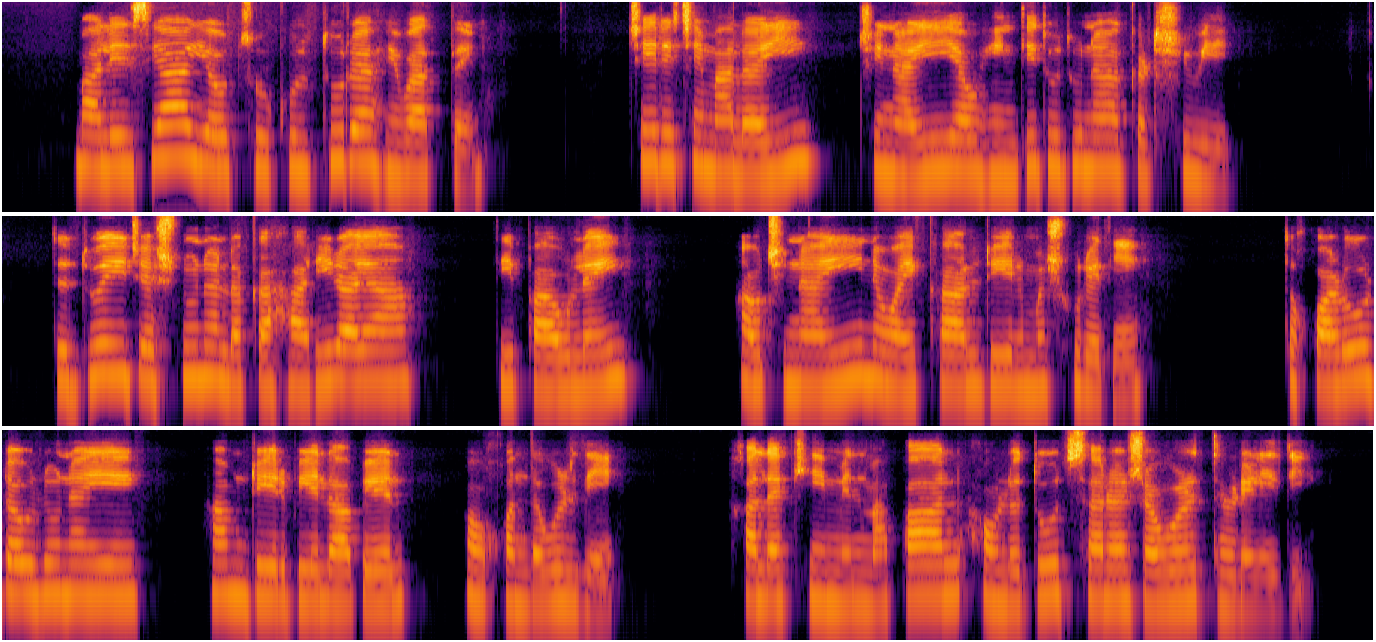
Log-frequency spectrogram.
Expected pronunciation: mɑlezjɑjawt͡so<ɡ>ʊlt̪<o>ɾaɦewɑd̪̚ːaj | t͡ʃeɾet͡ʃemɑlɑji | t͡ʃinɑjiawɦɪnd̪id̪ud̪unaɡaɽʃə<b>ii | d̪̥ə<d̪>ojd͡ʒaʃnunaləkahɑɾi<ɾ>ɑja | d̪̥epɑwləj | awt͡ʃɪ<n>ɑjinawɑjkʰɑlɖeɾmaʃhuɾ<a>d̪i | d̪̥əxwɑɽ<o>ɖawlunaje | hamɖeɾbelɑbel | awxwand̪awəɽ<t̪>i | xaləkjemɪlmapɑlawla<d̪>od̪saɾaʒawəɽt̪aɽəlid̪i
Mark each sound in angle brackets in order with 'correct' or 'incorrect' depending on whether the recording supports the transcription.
incorrect: k, incorrect: u, incorrect: w, correct, correct, correct, correct, correct, incorrect: d̪, correct

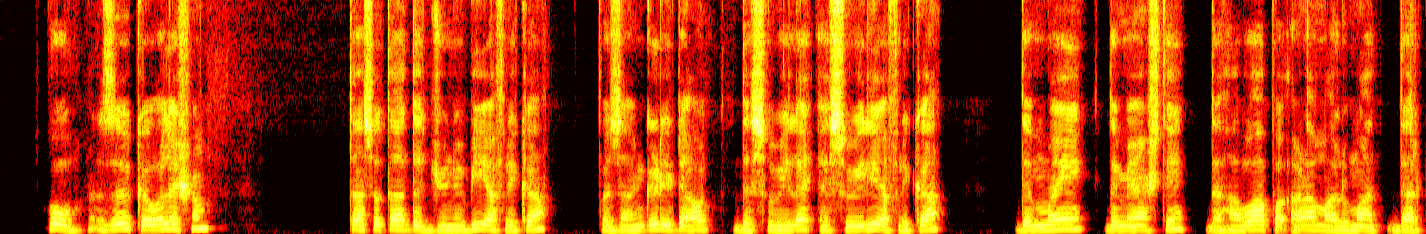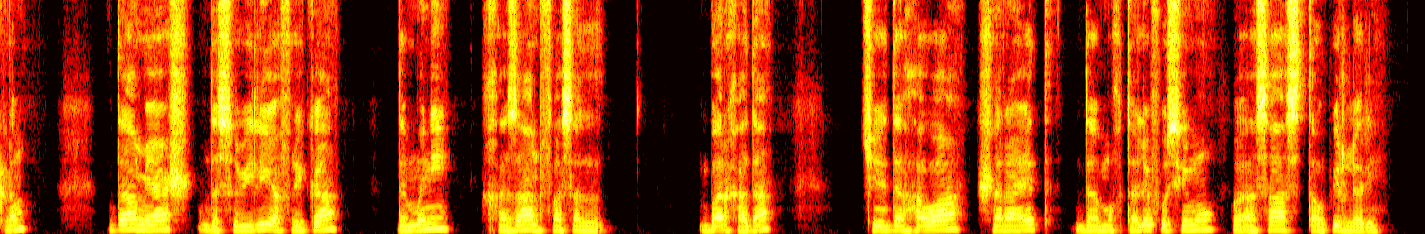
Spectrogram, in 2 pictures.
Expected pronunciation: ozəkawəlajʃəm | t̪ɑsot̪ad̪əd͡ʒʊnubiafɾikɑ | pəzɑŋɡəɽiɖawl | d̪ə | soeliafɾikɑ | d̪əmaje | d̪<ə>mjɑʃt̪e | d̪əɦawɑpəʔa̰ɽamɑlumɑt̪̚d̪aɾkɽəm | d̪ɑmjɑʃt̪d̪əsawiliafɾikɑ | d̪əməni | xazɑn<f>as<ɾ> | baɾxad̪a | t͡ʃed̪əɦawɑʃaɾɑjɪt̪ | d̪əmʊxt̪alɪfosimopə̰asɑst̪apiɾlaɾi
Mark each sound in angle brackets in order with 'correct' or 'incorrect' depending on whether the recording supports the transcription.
correct, correct, incorrect: l

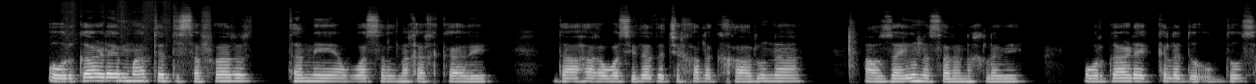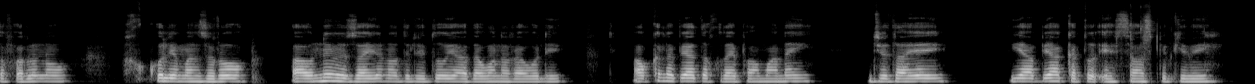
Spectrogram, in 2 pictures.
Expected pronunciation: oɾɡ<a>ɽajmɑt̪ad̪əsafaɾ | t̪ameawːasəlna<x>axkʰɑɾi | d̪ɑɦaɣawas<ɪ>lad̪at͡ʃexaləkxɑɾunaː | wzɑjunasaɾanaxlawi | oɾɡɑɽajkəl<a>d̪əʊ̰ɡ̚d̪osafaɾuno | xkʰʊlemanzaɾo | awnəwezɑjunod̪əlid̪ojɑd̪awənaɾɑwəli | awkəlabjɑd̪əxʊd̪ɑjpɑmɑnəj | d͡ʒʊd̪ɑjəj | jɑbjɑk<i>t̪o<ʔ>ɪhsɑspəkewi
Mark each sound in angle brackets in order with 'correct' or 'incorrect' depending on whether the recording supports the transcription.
incorrect: ɑ, correct, incorrect: i, correct, incorrect: a, correct

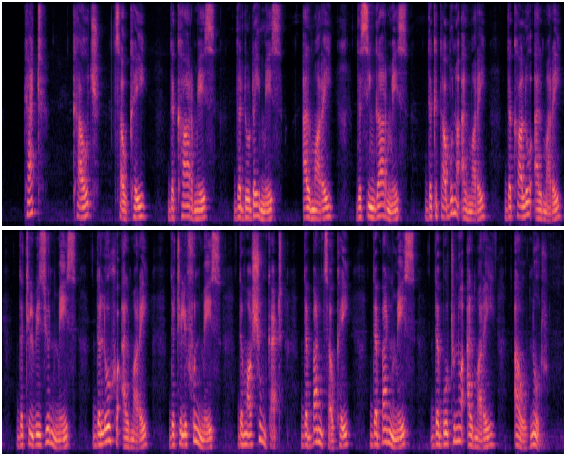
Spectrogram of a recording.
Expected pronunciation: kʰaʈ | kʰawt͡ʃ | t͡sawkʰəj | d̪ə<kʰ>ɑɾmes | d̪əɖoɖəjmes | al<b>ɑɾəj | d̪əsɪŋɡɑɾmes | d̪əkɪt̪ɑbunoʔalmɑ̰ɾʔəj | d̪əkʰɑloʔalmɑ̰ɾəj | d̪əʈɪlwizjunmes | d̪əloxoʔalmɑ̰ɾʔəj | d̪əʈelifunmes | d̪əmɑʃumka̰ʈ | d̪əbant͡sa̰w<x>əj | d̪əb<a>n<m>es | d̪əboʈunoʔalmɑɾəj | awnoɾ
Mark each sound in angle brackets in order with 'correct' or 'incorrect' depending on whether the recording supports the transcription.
correct, incorrect: m, incorrect: k, correct, correct

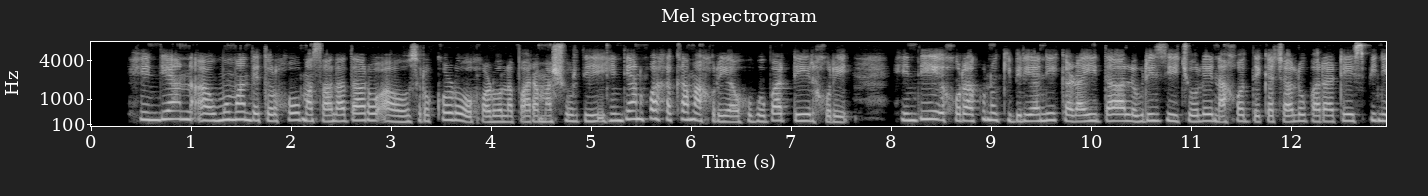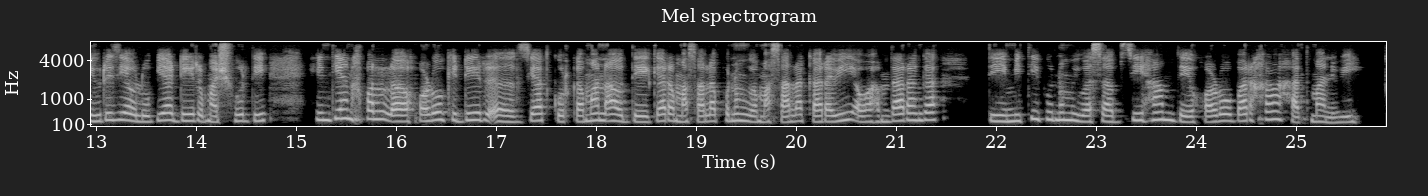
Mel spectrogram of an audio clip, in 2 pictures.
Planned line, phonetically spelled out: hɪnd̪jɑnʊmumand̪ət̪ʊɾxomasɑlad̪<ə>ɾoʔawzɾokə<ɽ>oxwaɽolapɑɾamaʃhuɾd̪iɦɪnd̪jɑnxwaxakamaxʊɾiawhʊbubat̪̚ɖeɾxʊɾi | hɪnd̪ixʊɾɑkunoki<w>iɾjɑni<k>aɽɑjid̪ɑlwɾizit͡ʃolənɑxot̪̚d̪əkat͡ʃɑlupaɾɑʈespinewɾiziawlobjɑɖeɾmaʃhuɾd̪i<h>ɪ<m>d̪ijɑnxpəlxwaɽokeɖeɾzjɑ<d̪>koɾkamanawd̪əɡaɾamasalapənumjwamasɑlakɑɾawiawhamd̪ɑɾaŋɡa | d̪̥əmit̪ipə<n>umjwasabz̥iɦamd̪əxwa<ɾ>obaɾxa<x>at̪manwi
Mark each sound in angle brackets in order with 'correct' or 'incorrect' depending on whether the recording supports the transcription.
incorrect: ɑ, correct, incorrect: b, correct, correct, incorrect: n, incorrect: t̪, correct, incorrect: ɽ, incorrect: h

